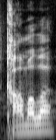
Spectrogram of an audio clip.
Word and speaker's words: Kamala: There's only so many syllables. You never happen to stumble across Kamala, the correct one?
